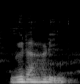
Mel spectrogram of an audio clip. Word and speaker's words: विरह: है विरह विर हड़ी विरह तो यह री तो गई यह भी री गई इन दोनों में आपको 5050 खेलना पड़ेगा विरह य उच्चारण करके देखेंगे विर तो ही इसमें आता है ये बचा इसमें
